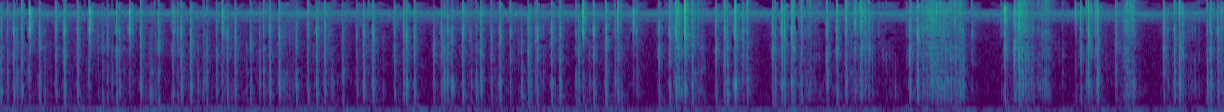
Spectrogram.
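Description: Long nails scratch and rub across the textured surface of a small dark brown leather wallet lying flat with cards inside. The result is a dense run of quick, dry scrapes with bright, hissy edges and a low background rumble, lasting about six seconds without pause.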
